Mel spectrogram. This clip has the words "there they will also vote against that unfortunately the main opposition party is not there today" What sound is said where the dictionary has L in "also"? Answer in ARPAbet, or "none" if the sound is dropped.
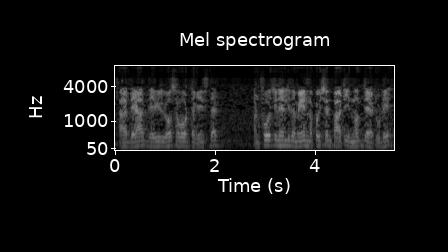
none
